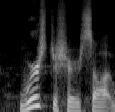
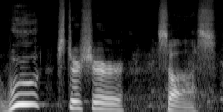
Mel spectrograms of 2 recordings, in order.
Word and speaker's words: Worcestershire: And then the hardest word that Bennett decided, and it's supposed to be pronounced, apparently, Worcestershire sauce. Worcestershire sauce. Worcestershire sauce. Huh. Apparently because of where it comes from in the UK, and then, I don't know why Shire gets sure, but that's apparently how you're supposed to say it.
